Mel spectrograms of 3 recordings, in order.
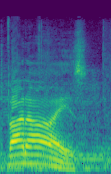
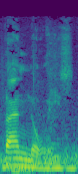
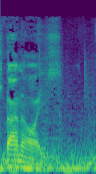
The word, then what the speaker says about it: Van Nuys: Van Nuys in California is pronounced Van Eyes. There you go. I can't remember us talking about that. – Oh, well, we did, because I said, is it pronounced Van Noise? Ah. Van Nuys. I had real problems, but it's Van Eyes.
